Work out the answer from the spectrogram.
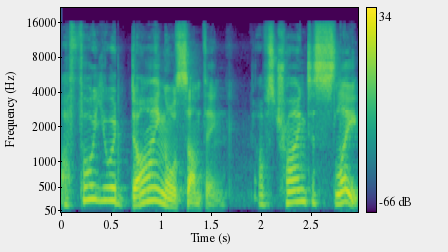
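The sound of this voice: Putting on a character voice, a man speaks high for a man with very wide pitch swings, a slightly husky edge and a slightly mellow tone. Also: moderate pace.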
